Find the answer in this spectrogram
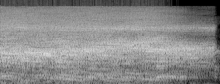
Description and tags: Squeaky Jumpscare
A jumpscare sound made by paulstretching a recording of me screeching in Audacity.
Horror, Scary, Scream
